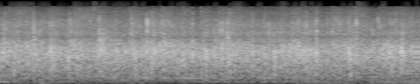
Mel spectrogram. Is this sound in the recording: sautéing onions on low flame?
no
